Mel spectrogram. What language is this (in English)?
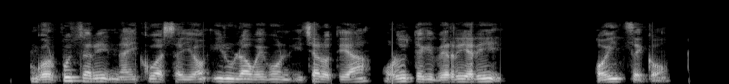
Basque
